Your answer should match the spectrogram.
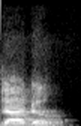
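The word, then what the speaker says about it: ڏاڏو: This is डाडो, दादा। दादा is grandfather, grandfather is called डाडो, ठीक है। डाडो, DDA, डा, DDO, डो, डाडो।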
